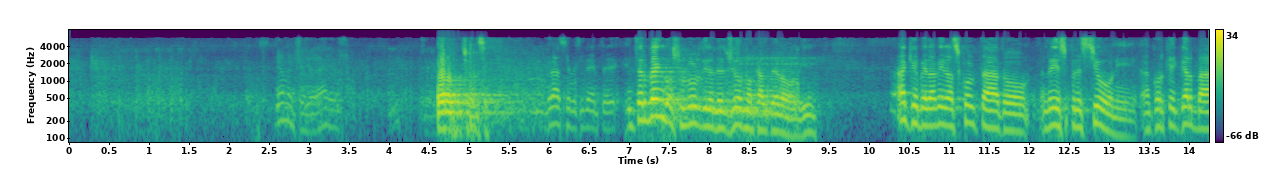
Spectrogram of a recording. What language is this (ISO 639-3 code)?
ita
